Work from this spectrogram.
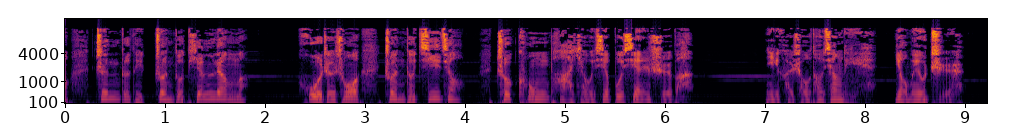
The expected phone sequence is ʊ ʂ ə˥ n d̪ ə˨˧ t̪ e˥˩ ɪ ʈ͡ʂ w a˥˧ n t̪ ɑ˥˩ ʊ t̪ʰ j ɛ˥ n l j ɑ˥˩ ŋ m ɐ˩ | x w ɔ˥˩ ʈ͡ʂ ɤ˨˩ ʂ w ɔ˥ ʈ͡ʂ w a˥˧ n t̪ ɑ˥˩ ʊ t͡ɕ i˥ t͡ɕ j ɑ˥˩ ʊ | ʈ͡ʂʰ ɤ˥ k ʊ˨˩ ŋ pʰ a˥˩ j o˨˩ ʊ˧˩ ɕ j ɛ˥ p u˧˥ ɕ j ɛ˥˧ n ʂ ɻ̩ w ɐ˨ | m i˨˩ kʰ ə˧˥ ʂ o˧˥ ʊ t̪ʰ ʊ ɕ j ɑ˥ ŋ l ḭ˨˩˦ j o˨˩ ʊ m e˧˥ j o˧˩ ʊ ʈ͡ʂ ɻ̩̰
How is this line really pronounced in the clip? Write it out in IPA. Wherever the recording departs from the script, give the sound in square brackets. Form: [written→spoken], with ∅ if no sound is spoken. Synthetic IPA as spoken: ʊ [ʂ→ʈ͡ʂ] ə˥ n d̪ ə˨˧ t̪ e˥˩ ɪ ʈ͡ʂ w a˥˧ n t̪ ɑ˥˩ ʊ t̪ʰ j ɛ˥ n l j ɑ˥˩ ŋ m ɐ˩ | x w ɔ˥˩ ʈ͡ʂ ɤ˨˩ ʂ w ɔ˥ ʈ͡ʂ w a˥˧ n t̪ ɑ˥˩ ʊ t͡ɕ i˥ t͡ɕ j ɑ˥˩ ʊ | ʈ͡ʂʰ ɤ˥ [k→kʰ] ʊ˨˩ ŋ pʰ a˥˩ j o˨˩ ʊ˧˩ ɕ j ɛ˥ p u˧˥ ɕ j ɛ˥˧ n ʂ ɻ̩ [w→b] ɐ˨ | [m→n] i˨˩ kʰ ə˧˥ ʂ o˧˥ ʊ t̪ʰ ʊ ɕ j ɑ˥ ŋ l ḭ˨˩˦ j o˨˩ ʊ m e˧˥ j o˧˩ ʊ ʈ͡ʂ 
